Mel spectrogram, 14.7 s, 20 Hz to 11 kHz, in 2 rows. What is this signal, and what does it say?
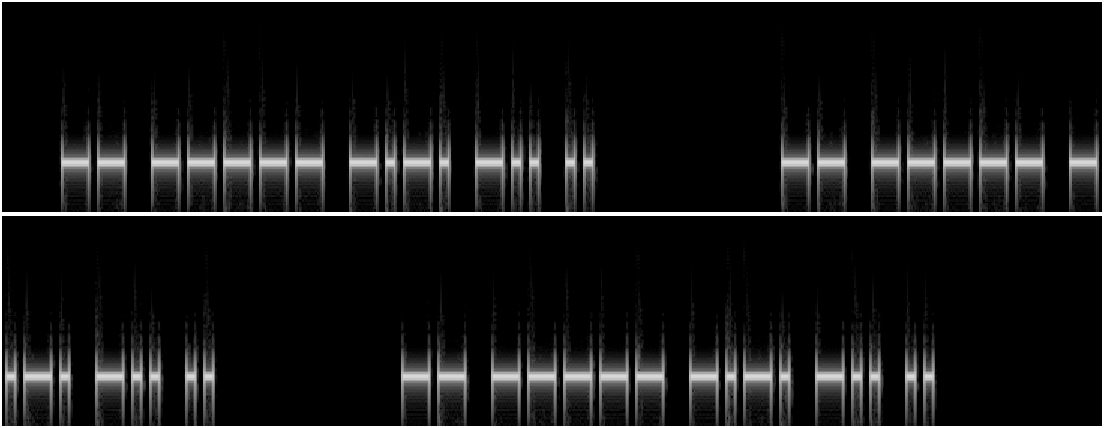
Morse code, heard as a keyed tone, about 21 wpm, 700 Hz. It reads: M0CDI M0CDI M0CDI
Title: DXCC-100 Call Signs - 5 Characters - Repeated 3x - 20wpm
